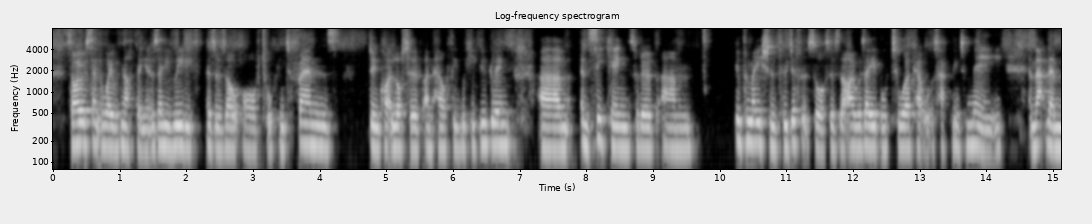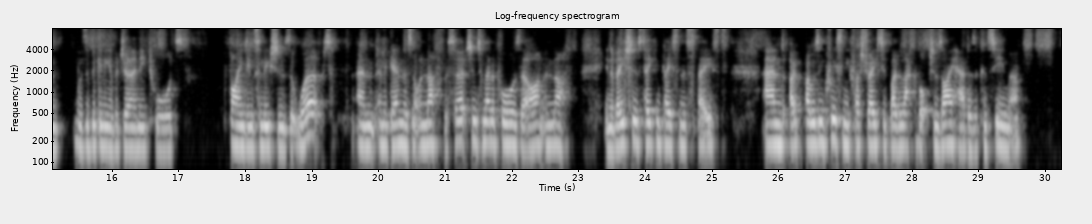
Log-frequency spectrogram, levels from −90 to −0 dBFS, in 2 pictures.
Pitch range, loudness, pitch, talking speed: 160-175 Hz, -22 LUFS, 165 Hz, 190 wpm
